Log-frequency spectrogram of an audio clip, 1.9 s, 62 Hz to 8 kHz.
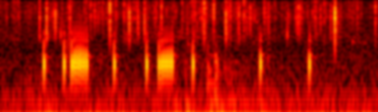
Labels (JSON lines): {"label": "biophony, knock croak", "recorder": "SoundTrap 300"}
